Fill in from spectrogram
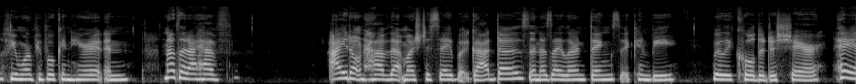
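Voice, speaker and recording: A woman with an ordinary speaking voice talks at a fairly quick pace and fairly high pitch with fairly even intonation, in dry, close sound with no echo on a very clean recording with a silent background. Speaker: singer-songwriter. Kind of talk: casual chat.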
